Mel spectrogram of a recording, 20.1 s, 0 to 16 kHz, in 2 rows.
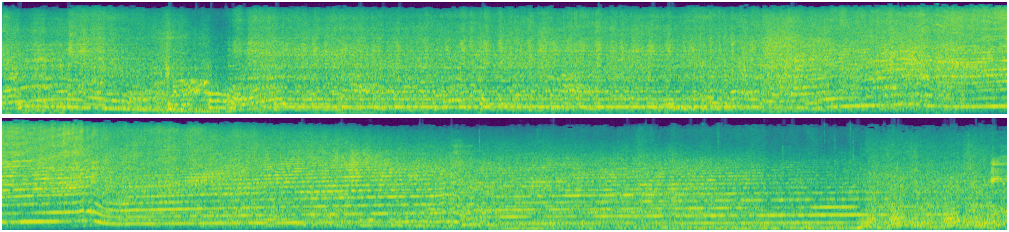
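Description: Drag racing: a turbocharged 1992 Honda Civic hatchback and a Mitsubishi 3000GT VR-4 under full throttle down the strip. The engine notes climb through the gears and drop suddenly at shifts, about eleven seconds in and again near fifteen seconds. The run fades out near the end.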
